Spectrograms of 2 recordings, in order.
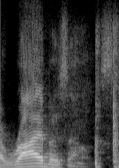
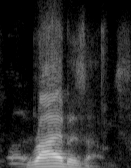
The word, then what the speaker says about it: ribosome: you're right or not it makes a long long eye long eye yeah ribosomes long eyes ribosomes long eyes the eye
